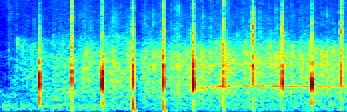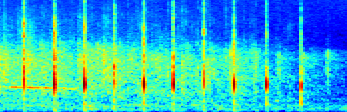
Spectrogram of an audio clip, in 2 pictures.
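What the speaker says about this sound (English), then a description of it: "let's give him another round of applause" Graduation audience applause at a high school ceremony comes through as sparse, evenly spaced sharp claps ringing in a large hall, about three per second and fairly clear, with a faint sustained tone partway through.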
